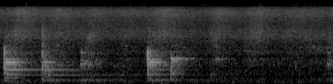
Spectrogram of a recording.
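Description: Garlic, curry leaves and finely cut onions frying in a pan, a soft sizzle punctuated by several sharp stirring scrapes, close and quiet, no voices.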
